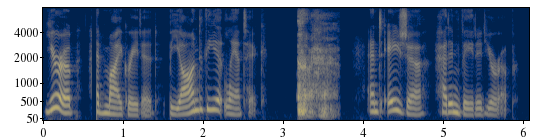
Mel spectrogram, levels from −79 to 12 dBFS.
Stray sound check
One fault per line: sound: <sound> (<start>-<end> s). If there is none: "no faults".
sound: dropout (0.6-0.7 s)
sound: throat clearing (3.2-3.7 s)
